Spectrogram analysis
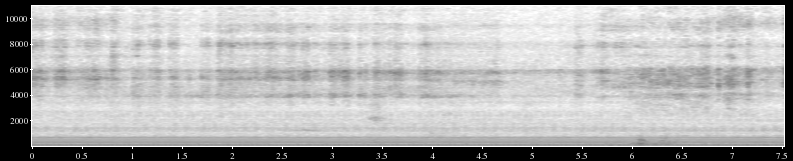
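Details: Compressor nebulizer running for a 7-month-old baby being treated for cough: steady motorized hum with a constant airy hiss.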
